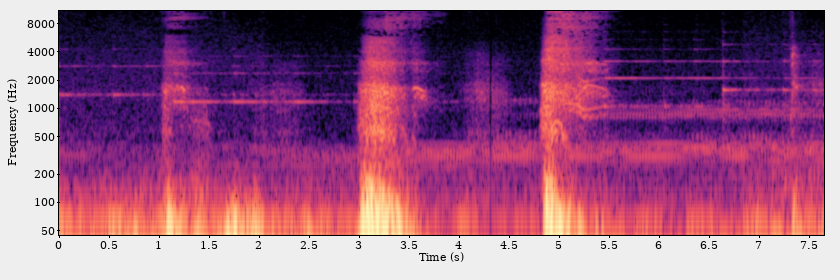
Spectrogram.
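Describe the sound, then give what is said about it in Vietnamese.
Asthmatic wheezing breaths, as in an asthma attack after smoking pipe tobacco: three heavy, rasping breaths with thin whistling tones, spaced a couple of seconds apart over a low, dark hum. “bên tai chỉ còn nghe văng vẳng tiếng thở của chú Lại, y như là mỗi một lần chú Lại hút thuốc lào xong lên cơn hen suyễn.”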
